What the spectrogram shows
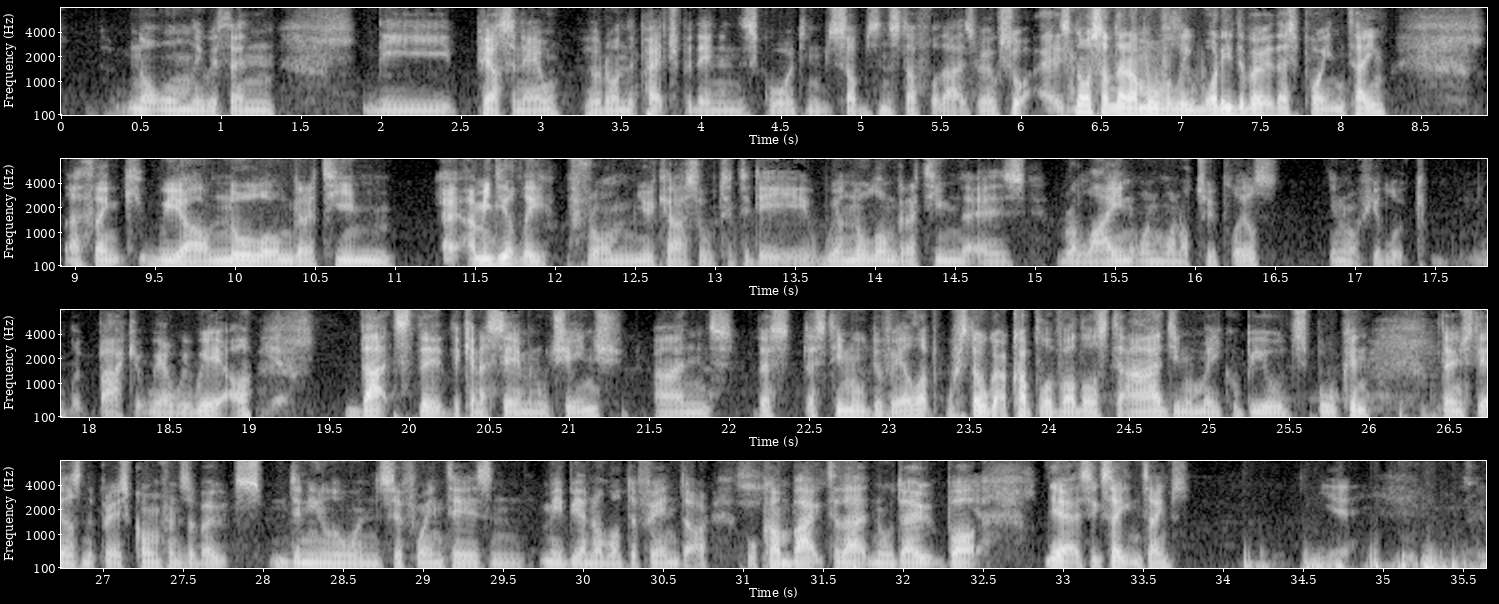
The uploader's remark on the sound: Live from Ibrox.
